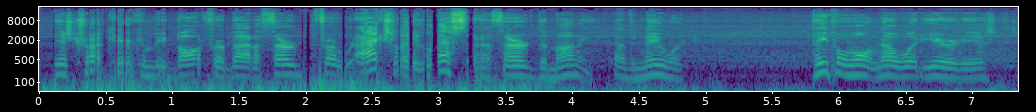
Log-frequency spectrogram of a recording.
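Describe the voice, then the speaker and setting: Over noticeable background noise, a man with a Southern US accent talks at a fairly quick pace. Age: 70s. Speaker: truck dealer. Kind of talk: sales pitch. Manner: folksy, casual.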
